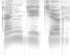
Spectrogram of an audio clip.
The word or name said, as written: konditer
